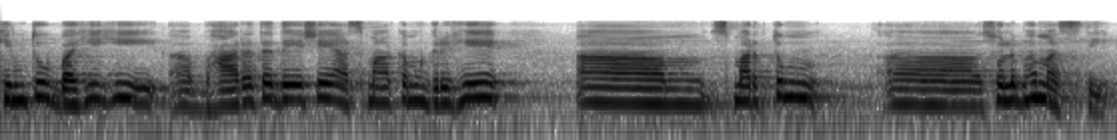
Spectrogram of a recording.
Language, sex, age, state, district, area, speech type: Sanskrit, female, 45-60, Andhra Pradesh, Krishna, urban, spontaneous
